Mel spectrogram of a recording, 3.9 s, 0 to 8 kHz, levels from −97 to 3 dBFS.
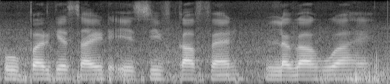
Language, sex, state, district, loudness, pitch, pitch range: Hindi, male, Uttar Pradesh, Lucknow, -16 LUFS, 120 Hz, 115-125 Hz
